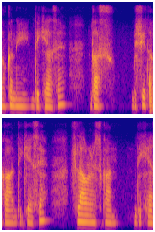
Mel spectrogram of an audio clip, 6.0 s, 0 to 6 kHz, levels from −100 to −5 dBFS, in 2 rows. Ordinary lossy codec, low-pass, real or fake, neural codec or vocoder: none; 5.4 kHz; real; none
